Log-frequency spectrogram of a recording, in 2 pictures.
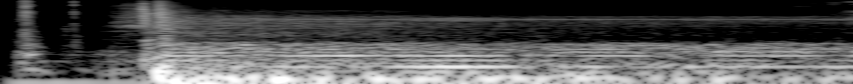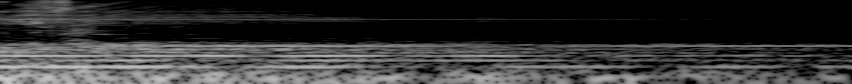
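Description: Cinematic logo sound effect: a heavy low boom about half a second in, then a low droning tone that slowly fades, with a whoosh about three seconds in.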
